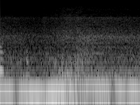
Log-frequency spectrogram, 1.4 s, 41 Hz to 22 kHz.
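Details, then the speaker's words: 2008 Honda City PGM-FI automatic, no fault codes: under load in reverse the low note stumbles and dips unevenly; severe misfire persists despite no fault code. "Palyado. Oh. Nande, okay lang. Palyadong malala."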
